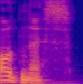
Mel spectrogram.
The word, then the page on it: oddness: British English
